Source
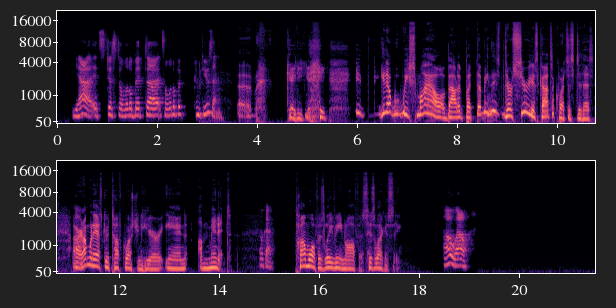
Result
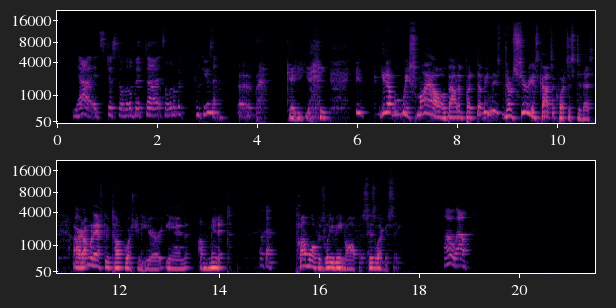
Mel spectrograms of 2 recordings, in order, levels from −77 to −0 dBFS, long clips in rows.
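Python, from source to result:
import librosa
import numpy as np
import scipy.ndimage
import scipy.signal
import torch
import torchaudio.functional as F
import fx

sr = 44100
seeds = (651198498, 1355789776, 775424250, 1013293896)

y = fx.comb_fb(x, sr, f0_hz=150.0, decay_s=0.33, harmonics='all', damping=0.0, mix_pct=90)
y = F.gain(torch.from_numpy(y), -1.5).numpy()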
